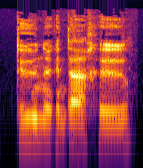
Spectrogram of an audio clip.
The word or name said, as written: Dun Adhan a Chaoil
